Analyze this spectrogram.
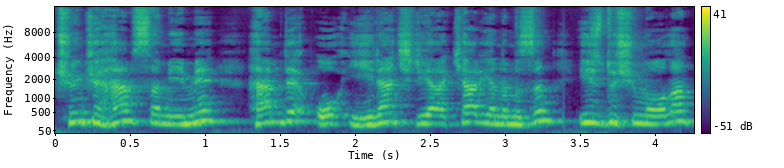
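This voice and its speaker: A high-pitched man with ordinary pitch variation, against noticeable background noise. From Central Anatolia, Turkey (Konya/Nevşehir). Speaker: podcast host. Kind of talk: monologue podcast. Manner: casual, conversational.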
